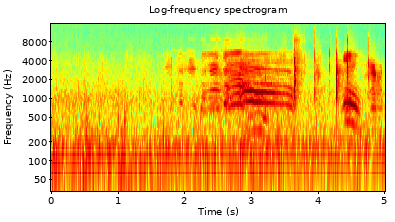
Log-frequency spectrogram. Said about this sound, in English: We reach a gravel path that takes us away from the road and... Can you hear it? Behind our walking, that background you hear is the sound of the ocean.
